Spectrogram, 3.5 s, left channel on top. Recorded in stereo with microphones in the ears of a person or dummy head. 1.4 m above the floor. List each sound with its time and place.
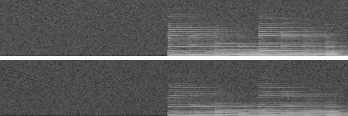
1.7 s a guitar: 30° left (ahead or behind), 3 m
